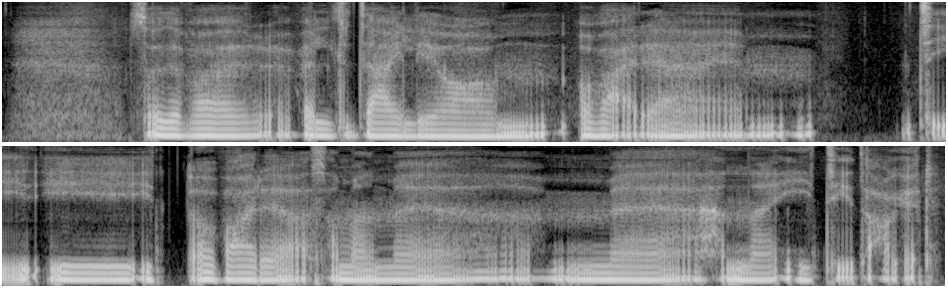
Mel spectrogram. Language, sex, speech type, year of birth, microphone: Norwegian, female, spontaneous, 1986, Shure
